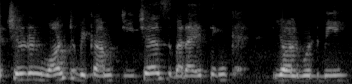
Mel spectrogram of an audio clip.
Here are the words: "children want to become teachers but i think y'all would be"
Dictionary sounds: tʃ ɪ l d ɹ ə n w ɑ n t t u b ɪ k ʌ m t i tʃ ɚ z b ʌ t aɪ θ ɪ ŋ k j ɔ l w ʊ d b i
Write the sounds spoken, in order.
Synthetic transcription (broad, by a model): tʃ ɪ l d ɹ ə n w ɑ n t t u b ɪ k ʌ m t i tʃ ɚ z b ʌ t aɪ t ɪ ŋ k j ɔ l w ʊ d b i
